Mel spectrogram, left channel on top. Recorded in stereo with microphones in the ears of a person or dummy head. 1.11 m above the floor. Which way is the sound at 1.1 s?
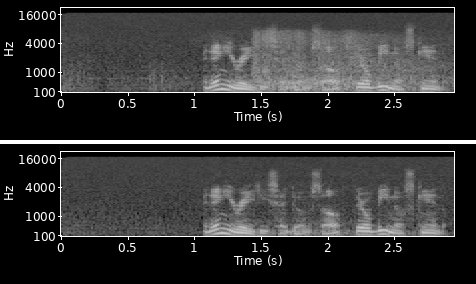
10° left (ahead or behind).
